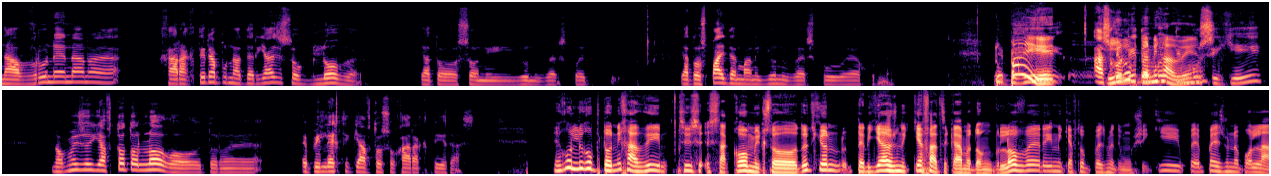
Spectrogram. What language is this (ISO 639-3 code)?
ell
